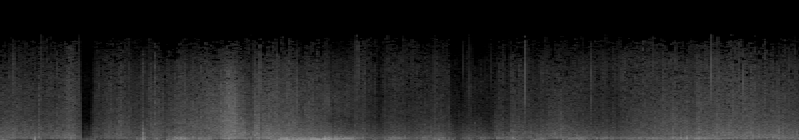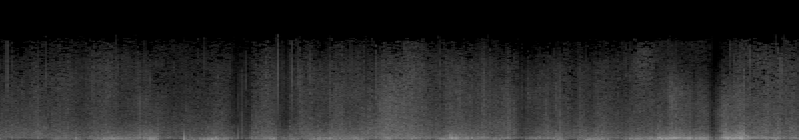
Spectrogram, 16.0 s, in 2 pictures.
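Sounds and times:
rubbing against the ears with different materials: 0.0 - 15.9.

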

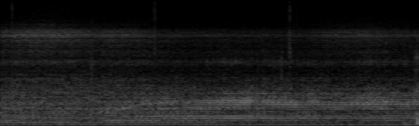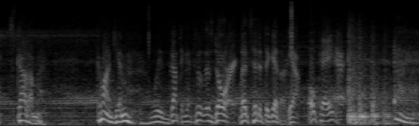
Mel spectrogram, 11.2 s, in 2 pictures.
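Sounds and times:
airplane engine roaring as plane dives: 0.0 - 11.1
speech: 5.8 - 6.3, 6.9 - 11.0.

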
